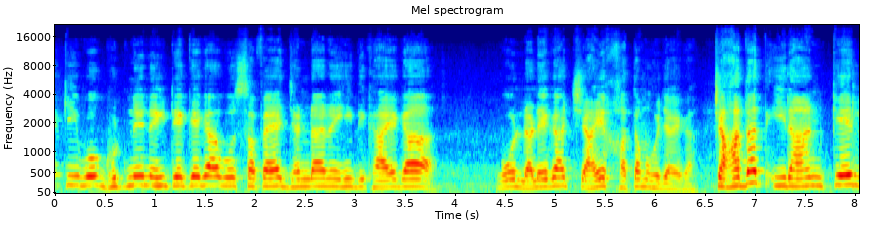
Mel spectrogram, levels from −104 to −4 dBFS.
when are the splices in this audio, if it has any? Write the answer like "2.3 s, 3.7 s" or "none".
6.4 s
